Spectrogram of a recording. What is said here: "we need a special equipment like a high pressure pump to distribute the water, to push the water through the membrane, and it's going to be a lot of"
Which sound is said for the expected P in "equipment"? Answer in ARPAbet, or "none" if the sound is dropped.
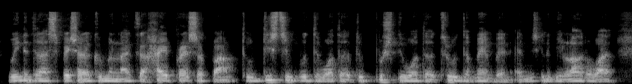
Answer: none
